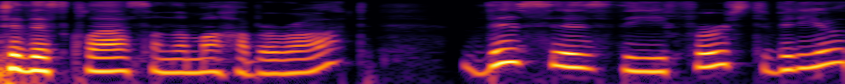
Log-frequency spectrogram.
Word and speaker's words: Mahabharata: Arjuna, though at times I may slip up and say Mahabharata and Arjuna. In general, I will keep the A gone and say Mahabharat. Knowing this will help clarify for you why I pronounce these words the way I do in this video series. And also please understand that I've chosen the northern dialect because if you are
